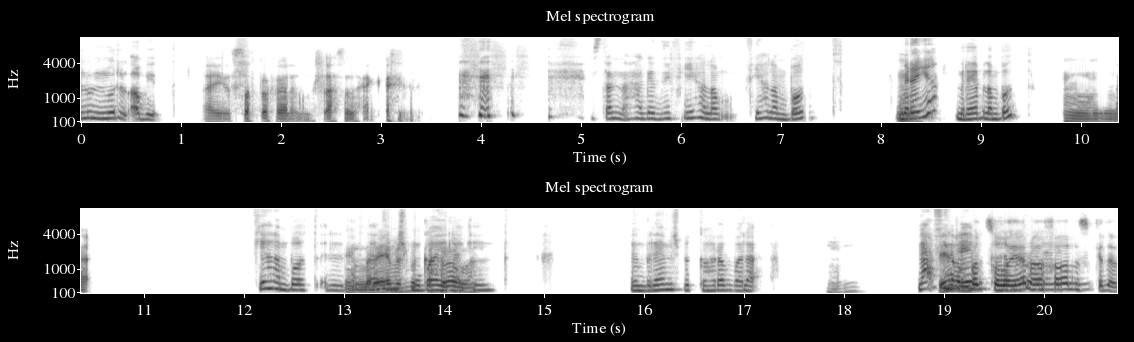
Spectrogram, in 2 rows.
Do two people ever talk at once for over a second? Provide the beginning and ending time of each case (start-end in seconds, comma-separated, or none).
13.0-14.4, 18.9-20.2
